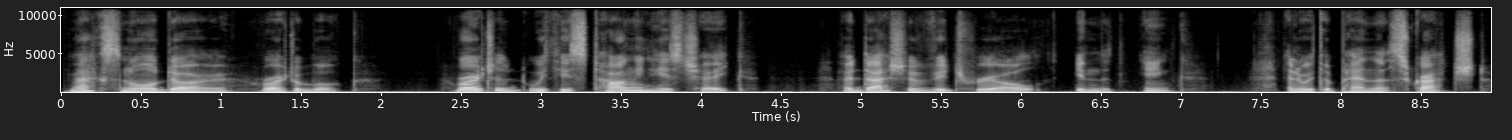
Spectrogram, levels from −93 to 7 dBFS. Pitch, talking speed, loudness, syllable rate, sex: 145 Hz, 170 wpm, -19 LUFS, 4.8 syllables/s, male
